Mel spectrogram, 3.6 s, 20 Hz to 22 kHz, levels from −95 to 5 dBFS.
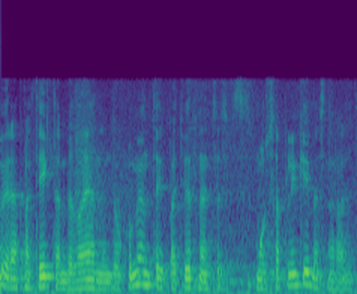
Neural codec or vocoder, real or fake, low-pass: none; real; 7.2 kHz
